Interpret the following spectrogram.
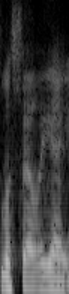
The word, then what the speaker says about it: Le Cellier: Le Cellier. And it's spelled L-E for you, Cell-I-R, but it's French. No, it's Le Cellier. It's literally means the cellar.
